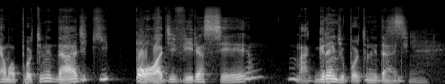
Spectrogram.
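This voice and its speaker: This man's voice has vocal fry and swings very widely in pitch. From Londrina, Paraná, Brazil. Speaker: franchise owner, entrepreneur. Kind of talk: podcast interview.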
